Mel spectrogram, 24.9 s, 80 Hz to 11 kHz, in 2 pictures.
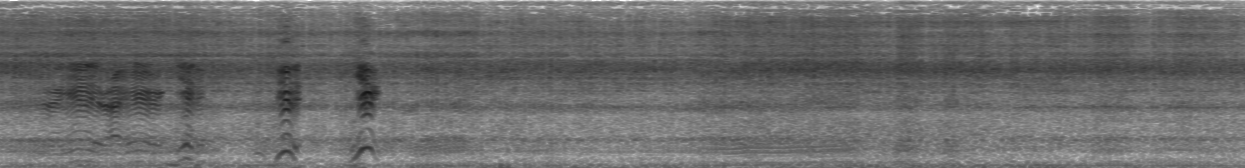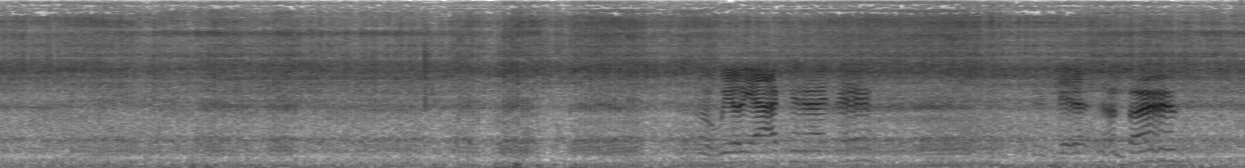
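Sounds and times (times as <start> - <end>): mini-bike engine running: 0.0 - 24.9.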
